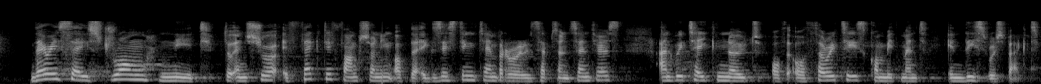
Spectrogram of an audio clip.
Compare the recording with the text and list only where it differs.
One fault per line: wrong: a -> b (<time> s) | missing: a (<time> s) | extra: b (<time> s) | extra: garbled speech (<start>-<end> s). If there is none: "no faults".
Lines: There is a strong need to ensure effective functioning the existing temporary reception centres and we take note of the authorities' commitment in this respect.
extra: of (3.9 s)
